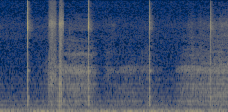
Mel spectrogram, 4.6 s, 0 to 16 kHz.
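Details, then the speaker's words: Zareba TSC Hol-Dem 50 Mile 2 joule fence charger, about 28 years old, after repair with a new capacitor, replacement transformer and resistor, now about 9.5 kV: sharp single clicks about every 1.2 seconds, evenly spaced; pulsing normally. "Clicking right along."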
